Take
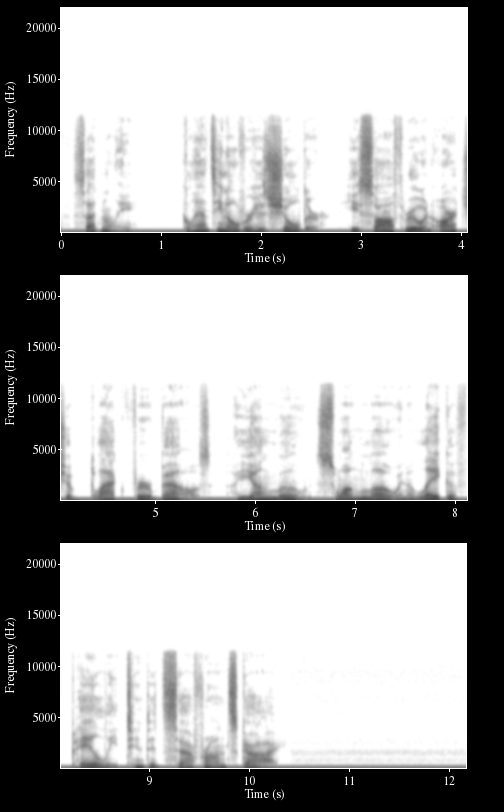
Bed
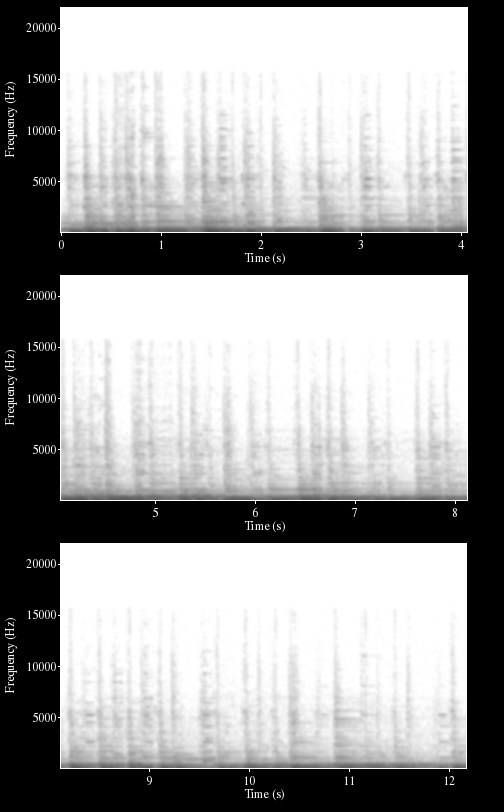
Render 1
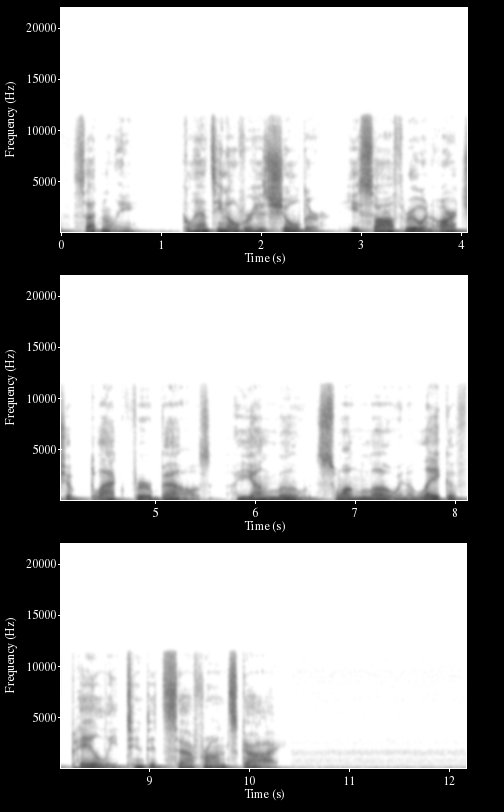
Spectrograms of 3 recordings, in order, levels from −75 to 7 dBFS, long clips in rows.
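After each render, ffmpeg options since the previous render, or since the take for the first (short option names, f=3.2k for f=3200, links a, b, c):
-af "bandreject=f=50:t=h:w=4,bandreject=f=100:t=h:w=4,bandreject=f=150:t=h:w=4,bandreject=f=200:t=h:w=4,bandreject=f=250:t=h:w=4"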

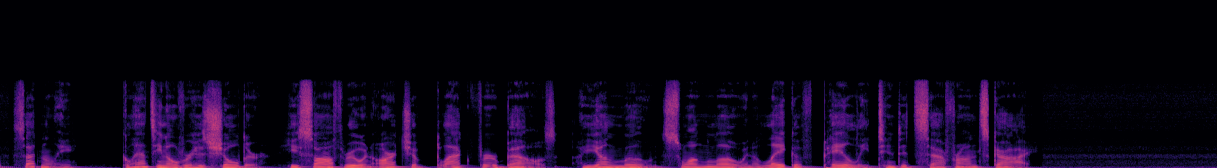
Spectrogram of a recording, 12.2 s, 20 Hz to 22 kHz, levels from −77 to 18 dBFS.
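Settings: -filter_complex "[0:a]asettb=1/sr,asplit=3[a][b][c];[a]atrim=end=4.214[d];[b]atrim=start=4.21:end=4.93,asetpts=PTS-STARTPTS,afade=t=in:d=0.004:c=qsin,afade=t=out:st=0.716:d=0.004:c=qsin,bandreject=f=50:t=h:w=6,bandreject=f=100:t=h:w=6,bandreject=f=150:t=h:w=6,bandreject=f=200:t=h:w=6,bandreject=f=250:t=h:w=6,bandreject=f=300:t=h:w=6,bandreject=f=350:t=h:w=6,bandreject=f=400:t=h:w=6,bandreject=f=450:t=h:w=6[e];[c]atrim=start=4.926[f];[d][e]acrossfade=d=0.004:c1=hsin:c2=qsin[g];[g][f]acrossfade=d=0.004:c1=qsin:c2=hsin"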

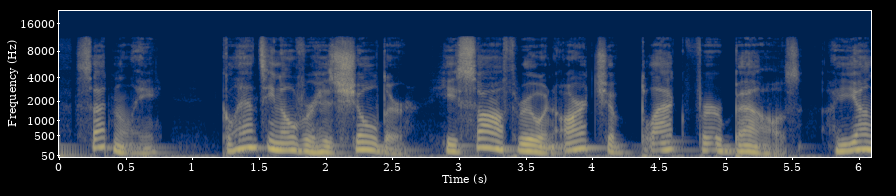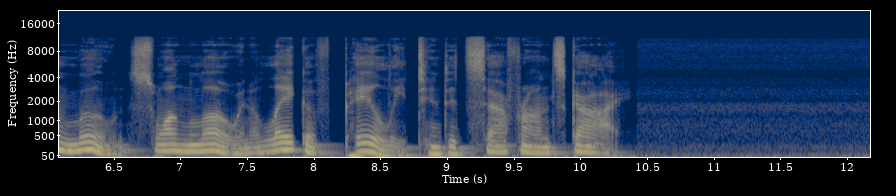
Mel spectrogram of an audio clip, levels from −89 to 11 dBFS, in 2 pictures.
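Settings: -filter_complex "[0:a]asettb=1/sr,asplit=3[a][b][c];[a]atrim=end=8.224[d];[b]atrim=start=8.22:end=9.22,asetpts=PTS-STARTPTS,afade=t=in:d=0.004:c=qsin,afade=t=out:st=0.996:d=0.004:c=qsin,afreqshift=-53[e];[c]atrim=start=9.216[f];[d][e]acrossfade=d=0.004:c1=hsin:c2=qsin[g];[g][f]acrossfade=d=0.004:c1=qsin:c2=hsin"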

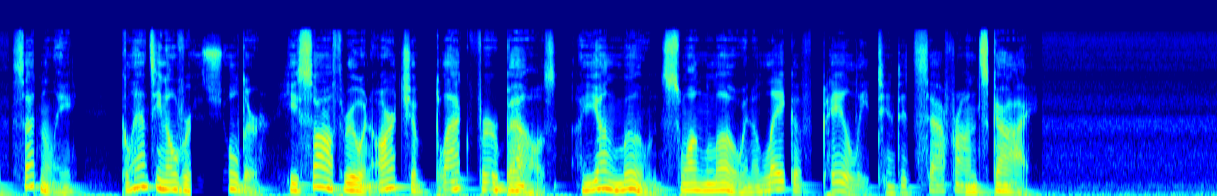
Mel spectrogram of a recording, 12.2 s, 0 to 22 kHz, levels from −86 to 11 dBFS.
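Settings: -filter_complex "[0:a]asplit=3[a][b][c];[a]afade=t=out:st=1.89:d=0.02[d];[b]bandpass=f=7.1k:t=q:w=11,afade=t=in:st=1.89:d=0.02,afade=t=out:st=2.29:d=0.02[e];[c]afade=t=in:st=2.29:d=0.02[f];[d][e][f]amix=inputs=3:normalize=0,asettb=1/sr,asplit=3[g][h][i];[g]atrim=end=4.944[j];[h]atrim=start=4.94:end=5.34,asetpts=PTS-STARTPTS,afade=t=in:d=0.004:c=qsin,afade=t=out:st=0.396:d=0.004:c=qsin,asplit=2[k][l];[l]adelay=13,volume=-2.5dB[m];[k][m]amix=inputs=2:normalize=0,atrim=end_sample=17640[n];[i]atrim=start=5.336[o];[j][n]acrossfade=d=0.004:c1=hsin:c2=qsin[p];[p][o]acrossfade=d=0.004:c1=qsin:c2=hsin,asettb=1/sr,asplit=3[q][r][s];[q]atrim=end=7.704[t];[r]atrim=start=7.7:end=9.66,asetpts=PTS-STARTPTS,afade=t=in:d=0.004:c=qsin,afade=t=out:st=1.956:d=0.004:c=qsin,bass=f=250:g=-12,treble=f=4k:g=-13[u];[s]atrim=start=9.656[v];[t][u]acrossfade=d=0.004:c1=hsin:c2=qsin[w];[w][v]acrossfade=d=0.004:c1=qsin:c2=hsin"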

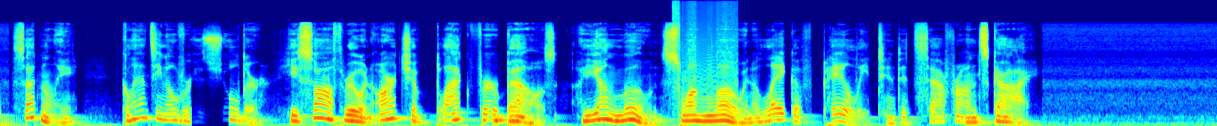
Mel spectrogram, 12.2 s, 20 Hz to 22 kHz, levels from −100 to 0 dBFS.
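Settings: -filter_complex "[0:a]asplit=3[a][b][c];[a]afade=t=out:st=1.34:d=0.02[d];[b]acompressor=threshold=-27dB:ratio=4:attack=3.2:release=140:knee=1:detection=peak,afade=t=in:st=1.34:d=0.02,afade=t=out:st=2.48:d=0.02[e];[c]afade=t=in:st=2.48:d=0.02[f];[d][e][f]amix=inputs=3:normalize=0,asettb=1/sr,asplit=3[g][h][i];[g]atrim=end=6.724[j];[h]atrim=start=6.72:end=7.38,asetpts=PTS-STARTPTS,afade=t=in:d=0.004:c=qsin,afade=t=out:st=0.656:d=0.004:c=qsin,aeval=exprs='val(0)+0.5*0.0355*sgn(val(0))':c=same[k];[i]atrim=start=7.376[l];[j][k]acrossfade=d=0.004:c1=hsin:c2=qsin[m];[m][l]acrossfade=d=0.004:c1=qsin:c2=hsin"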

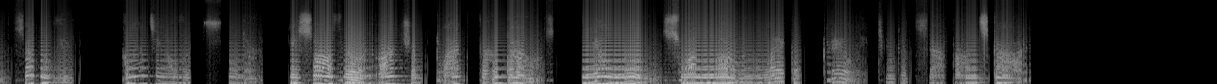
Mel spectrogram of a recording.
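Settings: -af "aeval=exprs='val(0)*gte(abs(val(0)),0.0119)':c=same,aeval=exprs='val(0)*sgn(sin(2*PI*190*n/s))':c=same"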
